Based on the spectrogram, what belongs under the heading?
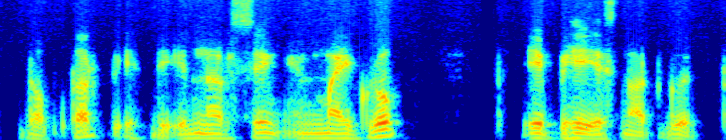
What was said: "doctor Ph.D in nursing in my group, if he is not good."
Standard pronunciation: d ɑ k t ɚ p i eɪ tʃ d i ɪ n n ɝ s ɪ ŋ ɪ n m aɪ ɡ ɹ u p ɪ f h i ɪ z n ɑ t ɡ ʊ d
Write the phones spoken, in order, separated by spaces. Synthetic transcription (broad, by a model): d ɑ k t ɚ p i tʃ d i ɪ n n ɝ s ɪ ŋ ɪ n m aɪ ɡ ɹ u p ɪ p h i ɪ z n ɑ t ɡ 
